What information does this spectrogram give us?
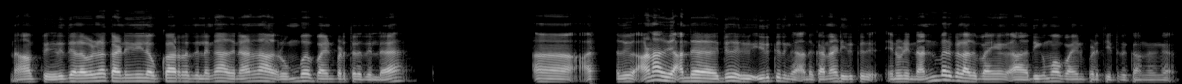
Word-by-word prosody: நான் 125 +2 0
பெரிதளவில 145 +6 +2
கணினில 150 0 +2
உட்காருரது 145 -1 +2
இல்லங்க. 135 +3 -2
அதனால 135 +1 +1
நான் 155 - +4
அத, 135 - 0
ரொம்ப 155 +6 0
பயன்படுத்துறதில்ல. 125 -4 -3 1.5
அ, - - -5 0.8
அது, 135 +2 -1 0.2
ஆனா - - +5
அது, 180 - +4
அந்த 155 +1 0 0.2
இது 160 +6 -1 0.3
இருக்குதுங்க. 150 -5 -4
அந்த 115 +1 -4
கண்ணாடி 130 +2 0
இருக்குது. 125 -2 -4 0.2
என்னுடைய 130 +1 -1
நண்பர்கள் 180 - +1
அது 135 - 0
பய 125 0 0 0.3
அதிகமா 135 +5 -2
பயன்படுத்திட்ருக்காங்கங்க. 110 -3 -7
135 Hz, 130 wpm, -23 LUFS, 120-150 Hz, 1.5 s, ஆனா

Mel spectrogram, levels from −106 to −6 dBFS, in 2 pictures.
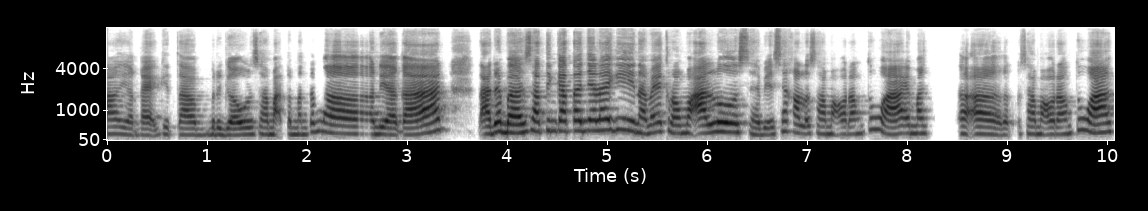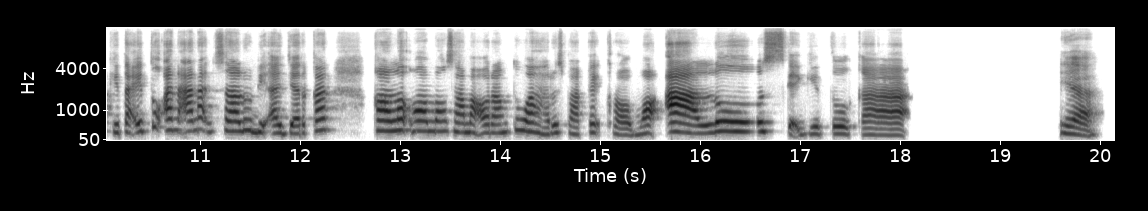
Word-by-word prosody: yang 210 -2 -8
kayak 195 -1 -5
kita 210 -2 -4
bergaul 205 0 -1
sama 215 -1 -4
temen-temen 235 -1 -1
ya 215 -2 +2
kan 245 +11 +5 0.3
ada 235 +6 +4
bahasa 280 +4 +5
tingkatannya 330 +1 +1
lagi 355 -1 +1
namanya 270 +2 -1
kromo 260 -3 0
alus 285 +3 +5
nah 210 -4 -6
biasa 220 +9 -7
kalau 250 -4 -1
sama 235 -2 -6
orang 230 +1 -5
tua 250 -11 +2
emang, 250 0 -4 0.3
heeh, 230 -1 0 0.3
sama 230 -1 -4
orang 225 +1 -3
tua 285 -2 +4
kita 275 0 -6
itu 310 +5 -5
anak-anak 330 -2 -2
selalu 320 -3 -2
diajarkan, 260 +7 -3 0.5
kalau 335 +1 +2
ngomong 325 0 -2
sama 285 -4 -4
orang 270 +2 -6
tua 325 -4 -2
harus 255 +5 -8
pake 240 +4 -9
kromo 210 +3 -4
alus 305 +2 +5
kayak - - -9
gitu, 230 0 -6
Kak. 200 -2 -2 1.5
Iya. 230 -8 -4
260 Hz, 130 wpm, -23 LUFS, 225-310 Hz, 1.5 s, kan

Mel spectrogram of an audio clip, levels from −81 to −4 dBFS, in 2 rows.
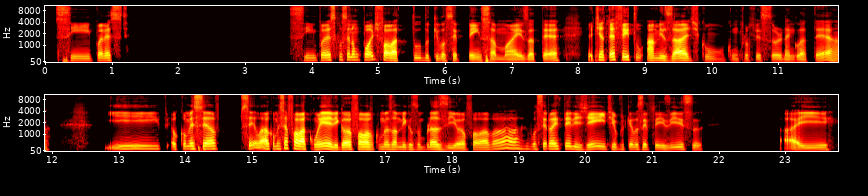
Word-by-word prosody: Sim, 120 0 -6
parece 135 +1 -2 2.4
sim, 135 0 -10
parece, 140 +2 -1
que - - -22
você 175 - -2
não 160 -1 -3
pode 160 +5 0
falar 130 -3 +6 0.2
tudo 135 0 -10
que 125 - -9
você 115 0 -4
pensa 105 -1 -2
mais. 95 0 -3
Até 100 -1 0 0.4
eu - - -7
tinha 160 - +2
até 175 - +5
feito 165 -4 +2
amizade 125 -1 +3
com 110 -3 -16
com 105 - -17
um - - -18
professor 105 0 -9
da 100 - -6
Inglaterra 95 0 -4 0.9
e 85 - -6
eu - - -5
comecei 160 +1 +2
a 160 +1 +4 0.4
Sei - - 0
lá. - - +4
Eu 155 - +5
comecei 160 +4 -2
a - - +3
falar 160 -6 +8
com 135 -2 -7
ele 145 -2 +9
igual 125 +1 +4
eu 135 - +3
falava 135 -2 +4
com 130 - -20
meus 130 0 -4
amigos 130 -1 -4
no 130 -1 -12
Brasil, 125 -5 -1
eu 110 +1 -2
falava: 160 - -3
"Ah, - - -22
você 145 0 -4
não 155 +1 -1
é 155 - +5
inteligente, 145 -1 +1
porque 130 +2 -9
você 135 +1 -4
fez 115 -3 -8
isso." 125 -2 -6 1.2
Aí 115 +1 -2
130 Hz, 145 wpm, -23 LUFS, 115-150 Hz, 2.4 s, ele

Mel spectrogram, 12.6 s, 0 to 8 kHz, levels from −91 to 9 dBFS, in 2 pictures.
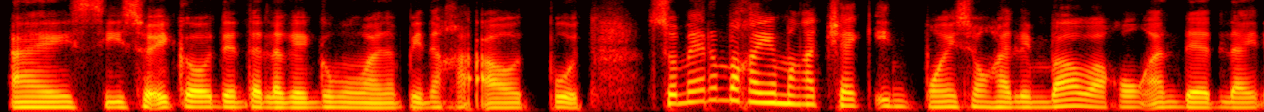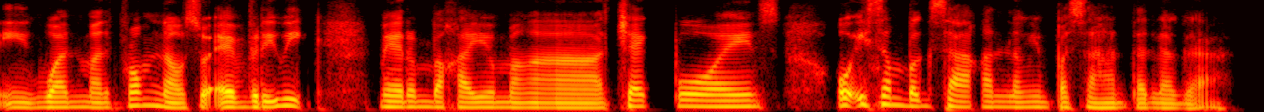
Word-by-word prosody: I 140 0 +4
see, 135 +1 -2
so 125 - +3
ikaw 145 +1 +4
din 140 0 +2
talaga 135 -1 +3
yung 135 +2 0
gumawa 130 -2 +2
ng 125 - -1
pinaka-output. 130 -1 -1 0.2
So - - -3
meron 280 +6 -1
ba 320 - +1
kayong 255 -4 +4
mga 215 - +1
check-in 165 -4 -2
points, 145 +2 -1
yung 145 - 0
halimbawa 140 +3 +2
kung 140 0 -2
ang 140 +2 -2
deadline, 135 -1 +1
eh, 130 0 -3
1 135 +1 0
month 130 -2 -3
from 180 0 0
now, 130 - +2
so - - 0
every 140 +1 +2
week, 170 0 -3 0.3
meron 145 0 0
ba 140 - -1
kayong 135 -1 -1
mga 125 -1 0
checkpoints, 160 -1 0 0.2
o - - +2
isang 205 -3 0
bagsakan 145 -3 -3
lang 140 0 -3
'yung 135 - -10
pasahan 130 -1 -2
talaga? 120 -2 -4
140 Hz, 200 wpm, -24 LUFS, 130-155 Hz, 0.3 s, I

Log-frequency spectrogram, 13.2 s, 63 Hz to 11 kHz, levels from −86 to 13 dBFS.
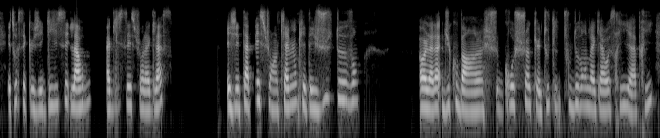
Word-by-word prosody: Et - - +2
le - - -1
truc, 245 +4 -5
c'est 230 -2 -3
que 195 -1 -5
j'ai 185 +1 -3
glissé 215 +6 -6
la 200 -2 +8
roue 215 +5 -3 0.3
a 185 - +6
glissé 205 +4 -4
sur 190 -2 -5
la 180 0 +2
glace 200 +6 0 1.1
et 205 - +6
j'ai 200 +1 -1
tapé 220 +5 +3
sur 225 -4 -3
un 185 0 -4
camion 205 +5 +2
qui 230 - -3
était 195 -1 0
juste 275 +10 -5
devant. 250 -1 -2 1.2
Oh 200 0 +9
là 190 -2 +7
là! 200 +2 +6
Du 195 +2 -4
coup, 230 - -6
ben, 180 -2 +3
ch 180 +2 -8
gros 220 0 0
choc, 215 -1 -3
heu, 180 -2 0
toute 215 +6 -9
le 210 - -12
tout - - -13
le 200 - -7
devant 210 0 -4
de 205 - -6
la 185 -1 +3
carrosserie 185 +3 -3
a 165 -1 0
pris 220 +9 -8
205 Hz, 200 wpm, -22 LUFS, 185-220 Hz, 1.2 s, Oh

